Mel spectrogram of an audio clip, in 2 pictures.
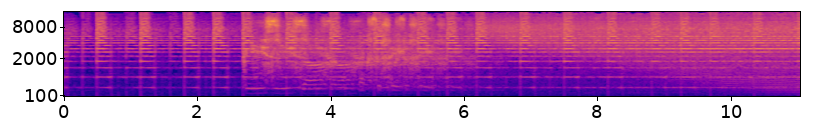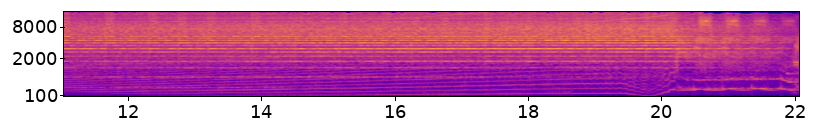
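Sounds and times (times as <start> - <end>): electronic dance beat: 2.7 - 22.0
buzzy synth tone sliding in pitch: 5.8 - 22.0.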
